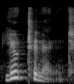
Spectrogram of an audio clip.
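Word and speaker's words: lieutenant: NDA, लेफ्टिनेंट, लेफ्टिनेंट, यस, लेफ्टिनेंट में F नहीं होता ना, लेफ्टिनेंट के स्पेलिंग में ल्यूटिनेंट होता है, नहीं प्रोनाउंसिएशन देखो उसका, लेफ्टिनेंट हो।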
